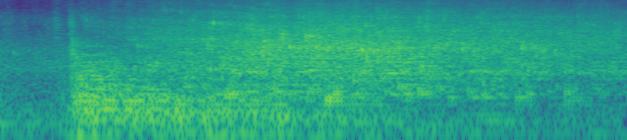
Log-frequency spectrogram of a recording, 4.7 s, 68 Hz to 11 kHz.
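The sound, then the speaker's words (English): Water from a well, driven by an electric pump, pours into a 4,000-gallon water tank with its lid lifted. A steady, hissing rush swells abruptly after a brief quieter moment, then holds loud and continuous, easing slightly at the end. No voices are heard. “climbs a ladder 12 feet up to the top of her 4,000-gallon water tank and lifts the lid so I can hear it fill.”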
